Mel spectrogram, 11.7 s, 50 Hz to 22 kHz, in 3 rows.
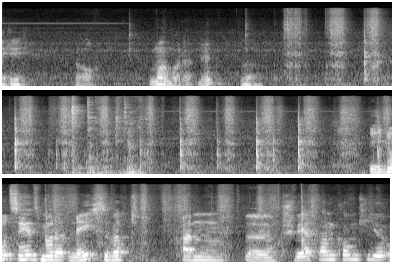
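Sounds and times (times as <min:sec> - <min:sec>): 
speech: 0:00.0 - 0:03.0, 0:07.6 - 0:11.6
apple being finely grated by hand for bread: 0:02.8 - 0:11.6.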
